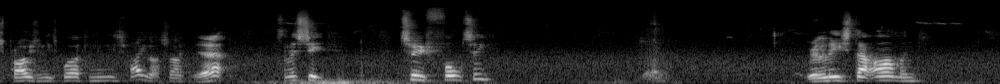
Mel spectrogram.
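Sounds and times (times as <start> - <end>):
golf club hitting ball: 6.4 - 6.8.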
